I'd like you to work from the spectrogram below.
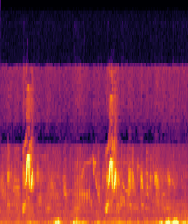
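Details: Wild blackbird chicks beg with soft, high, brief downslurred chirps, two main clusters about a second and a half apart, hungry or asking the mother for warmth; low thumping and rustling noise throughout.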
